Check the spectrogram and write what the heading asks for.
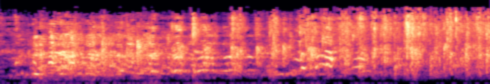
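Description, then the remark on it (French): An audience applauds steadily for several seconds, a dense crackle of many hands clapping, mixed with scattered laughter and chuckles, holding at a fairly even loudness throughout. “C'est-tu des applaudissements pour ma queue, ça?”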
